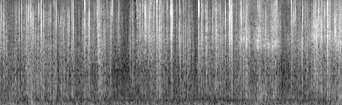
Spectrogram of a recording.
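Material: Wood.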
